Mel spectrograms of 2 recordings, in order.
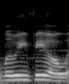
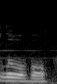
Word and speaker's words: Louisville: Um, and in case you're wondering, it is not Louisville, it's Louisville. Everything is ran together. That's just how we talk.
